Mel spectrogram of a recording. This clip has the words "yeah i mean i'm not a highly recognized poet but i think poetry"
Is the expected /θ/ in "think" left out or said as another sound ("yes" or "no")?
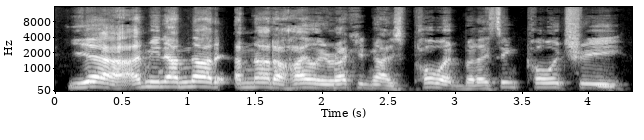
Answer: no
